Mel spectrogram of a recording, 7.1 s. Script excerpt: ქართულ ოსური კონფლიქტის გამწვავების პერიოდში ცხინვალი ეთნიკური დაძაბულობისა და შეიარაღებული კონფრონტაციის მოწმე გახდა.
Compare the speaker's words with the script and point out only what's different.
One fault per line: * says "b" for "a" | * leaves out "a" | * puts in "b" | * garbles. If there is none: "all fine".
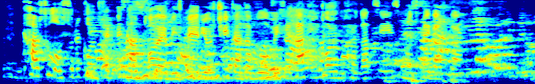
* leaves out "ცხინვალი ეთნიკური"
* leaves out "შეიარაღებული"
